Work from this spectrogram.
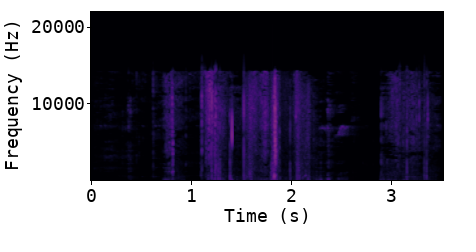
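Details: Crackling, tearing and crunching noises in bursts with short silent gaps; no animal voice or buzzing stands out.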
